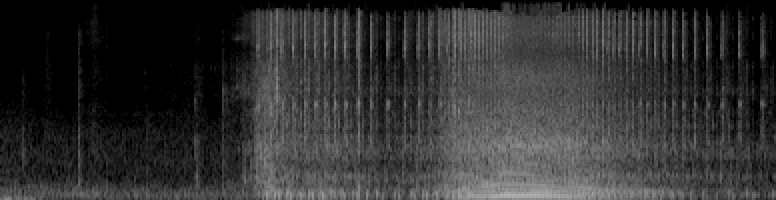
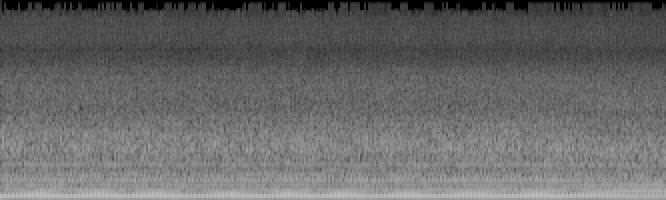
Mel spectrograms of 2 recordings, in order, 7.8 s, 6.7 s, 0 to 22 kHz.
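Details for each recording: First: Troy-Bilt mower with auto-choke carburetor, not starting after winter storage, hand-primed with fuel: catches, surges a few seconds, then dies; runs only on prime, fuel not reaching engine, main jet suspected clogged. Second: Troy-Bilt single-cylinder mower that wouldn't start after winter storage, test start after repair: runs steady and even with no stumbles or misses; sounds healthy, though it began burning some oil after about 20 seconds.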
